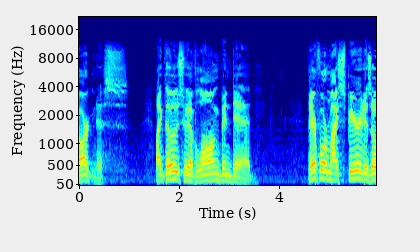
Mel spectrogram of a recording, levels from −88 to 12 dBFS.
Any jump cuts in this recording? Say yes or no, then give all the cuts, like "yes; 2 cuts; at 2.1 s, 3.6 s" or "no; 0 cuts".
no; 0 cuts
